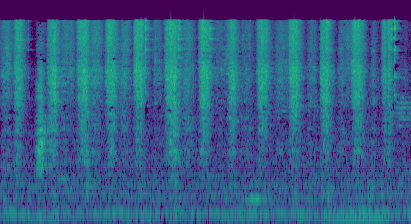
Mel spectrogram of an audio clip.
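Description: Pumpkin being grated on a hand-held flat metal grater: rasping strokes, about three a second.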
